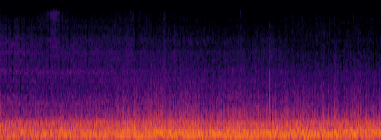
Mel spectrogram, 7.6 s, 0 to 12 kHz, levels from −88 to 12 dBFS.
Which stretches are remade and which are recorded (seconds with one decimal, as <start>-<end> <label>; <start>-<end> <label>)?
0.0-2.2 recorded; 2.2-5.5 remade; 5.5-7.6 recorded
